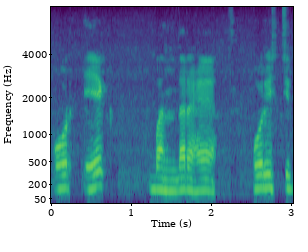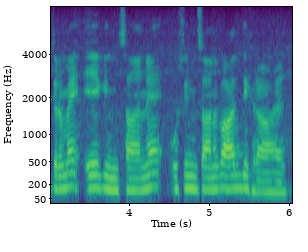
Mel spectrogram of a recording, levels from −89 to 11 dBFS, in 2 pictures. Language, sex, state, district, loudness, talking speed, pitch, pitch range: Hindi, male, Uttar Pradesh, Saharanpur, -17 LUFS, 180 wpm, 145 Hz, 135-155 Hz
